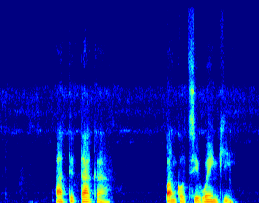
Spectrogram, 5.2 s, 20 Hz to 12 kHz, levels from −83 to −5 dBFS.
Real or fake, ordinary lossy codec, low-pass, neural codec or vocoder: real; Opus, 16 kbps; 10.8 kHz; none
